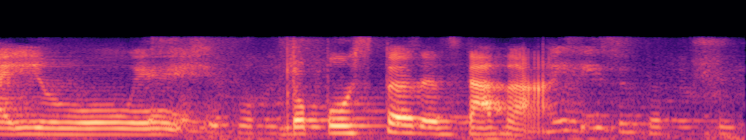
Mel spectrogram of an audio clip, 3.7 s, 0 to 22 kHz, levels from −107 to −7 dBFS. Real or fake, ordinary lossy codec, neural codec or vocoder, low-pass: fake; none; codec, 16 kHz, 1 kbps, X-Codec, HuBERT features, trained on balanced general audio; 7.2 kHz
